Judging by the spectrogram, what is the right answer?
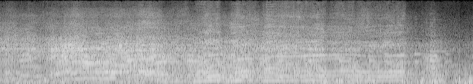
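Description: Snowmobile engine revving hard, its pitch rising and falling as the throttle is worked, then holding a steady high rev before it drops away about six seconds in.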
